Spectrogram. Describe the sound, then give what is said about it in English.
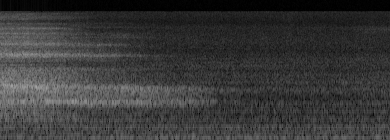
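A slow exhale through the open mouth during a guided breathing exercise, a soft breathy rush that fades away over about two seconds, leaving a faint low rumble. “And open the mouth, exhaling.”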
